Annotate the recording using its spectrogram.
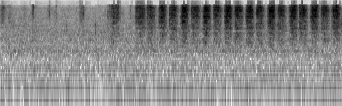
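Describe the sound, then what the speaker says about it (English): Quiet, steady rubbing of a sanding stick against a plastic model kit part, working off the pour block, a soft rasping texture with rhythmic strokes, no talking. "sanding stick to work off the rest of the pour block."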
